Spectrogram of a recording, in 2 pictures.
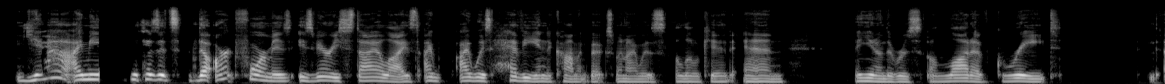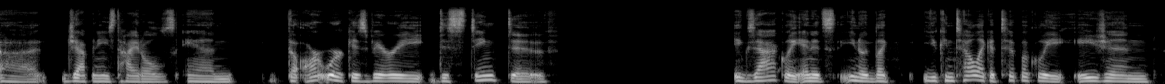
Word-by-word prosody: Yeah, 220 - +1
I 215 - +6
mean, 230 +1 +7 0.3
because 225 0 +4
it's 210 -2 +8
the 205 +3 +5
art 425 - -1
form 215 - +1
is 155 0 +2
is 170 -4 +1
very 175 -1 +1
stylized, 150 -7 0
I 170 0 -2 0.2
I 170 +1 0
was 160 -2 +2
heavy 160 -7 -1
into 140 -1 -3
comic 130 -3 -6
books - - -6
when 135 0 -5
I 130 0 -5
was 125 -2 -3
a 135 - -6
little 130 -1 -5
kid, 130 0 -7
and 130 -1 -4 0.7
and, 150 +1 0
you 150 - +5
know, 135 -2 -1
there 130 -1 -2
was 125 -3 -1
a 135 - -6
lot 145 +3 0
of 120 -3 -5
great, 140 -2 +1 1.0
uh, 125 -3 -6 0.2
Japanese 140 -2 -1
titles 130 -3 -5
and 130 -3 -4 0.5
the - - -1
artwork 410 - +3
is 150 -3 +3
very 145 -2 +3
distinctive. 150 -2 -1 1.7
Exactly, 170 +5 0
and 150 +1 +4
it's 145 -2 +3
you 190 - -1
know, 155 -4 +4
like, 145 -2 0 0.3
you 170 0 -2
can 170 +2 -2
tell, 200 +4 -1
like, 195 -4 0
a, 150 - +2
typically, 165 -4 -1
Asian 145 -4 0
150 Hz, 145 wpm, -22 LUFS, 130-170 Hz, 1.7 s, it's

